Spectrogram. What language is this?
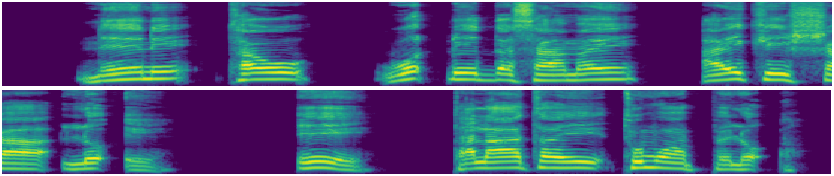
Dawro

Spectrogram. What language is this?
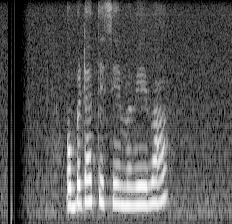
Sinhala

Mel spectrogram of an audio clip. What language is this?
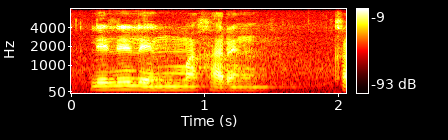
Tswana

